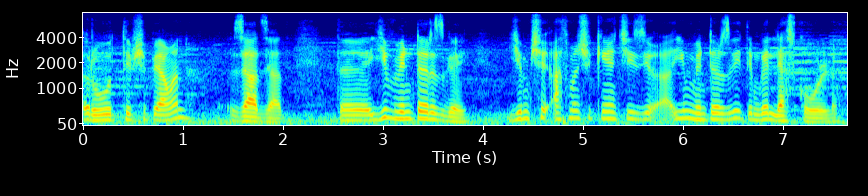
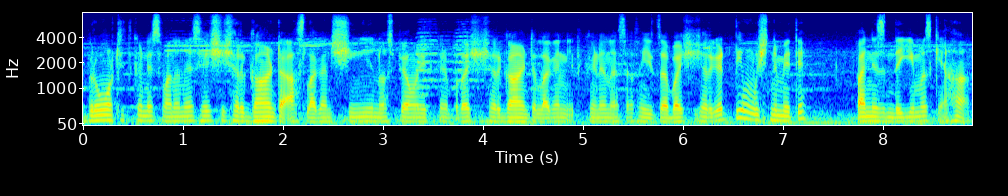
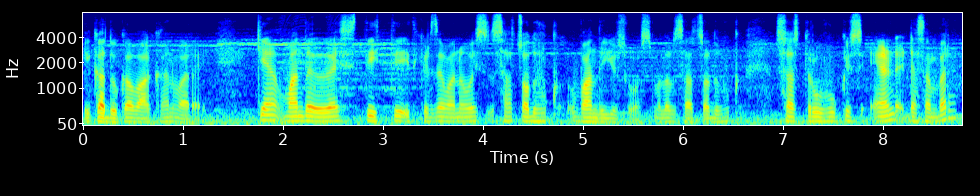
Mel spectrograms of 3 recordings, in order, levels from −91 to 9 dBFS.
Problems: constant background noise, background conversations at intervals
